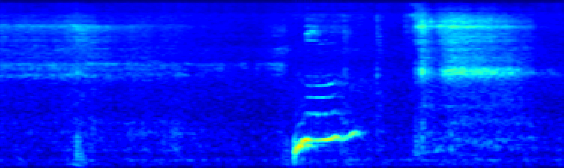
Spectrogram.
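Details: Pug dozing and torn between barking and snoring lets out one short, rising, whiny yelp after a soft snort, then wheezy breathing.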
